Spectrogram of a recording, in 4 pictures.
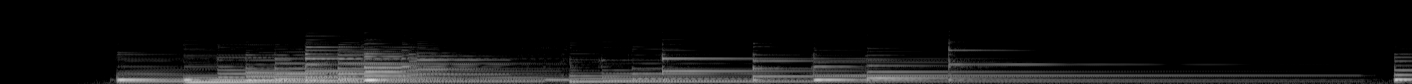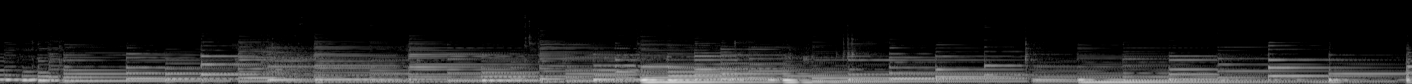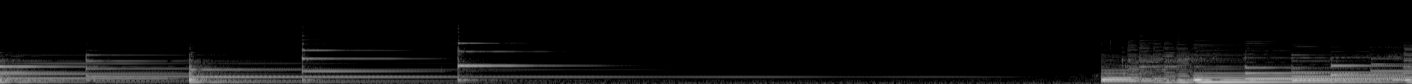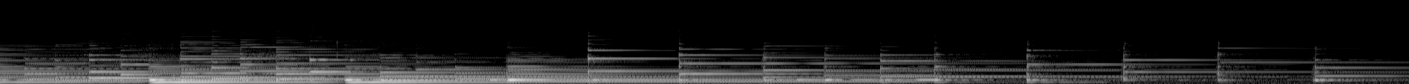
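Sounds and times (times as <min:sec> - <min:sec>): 
guitar prelude: 0:01.2 - 0:38.6, 0:39.2 - 0:56.4.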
